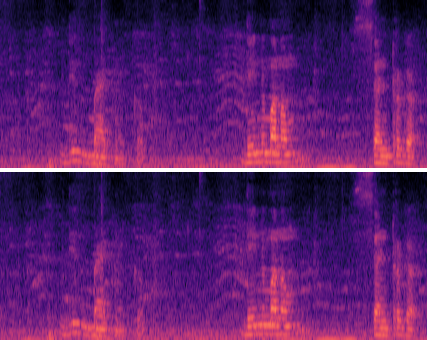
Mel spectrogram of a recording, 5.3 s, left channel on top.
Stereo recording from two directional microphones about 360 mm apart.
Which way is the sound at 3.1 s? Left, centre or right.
Left.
